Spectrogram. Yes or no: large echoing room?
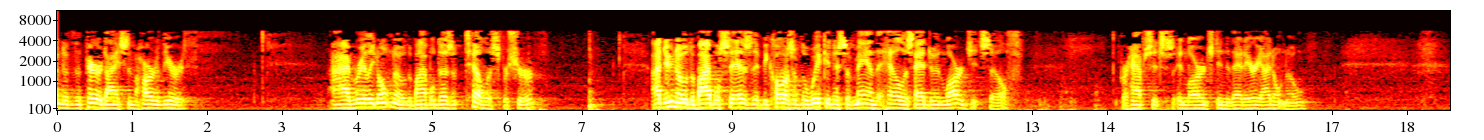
yes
